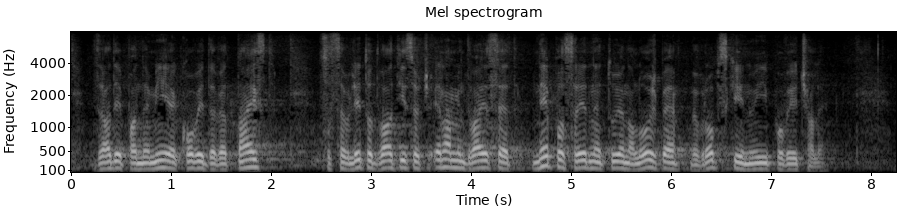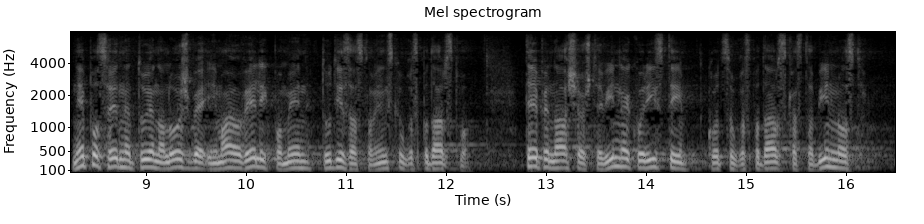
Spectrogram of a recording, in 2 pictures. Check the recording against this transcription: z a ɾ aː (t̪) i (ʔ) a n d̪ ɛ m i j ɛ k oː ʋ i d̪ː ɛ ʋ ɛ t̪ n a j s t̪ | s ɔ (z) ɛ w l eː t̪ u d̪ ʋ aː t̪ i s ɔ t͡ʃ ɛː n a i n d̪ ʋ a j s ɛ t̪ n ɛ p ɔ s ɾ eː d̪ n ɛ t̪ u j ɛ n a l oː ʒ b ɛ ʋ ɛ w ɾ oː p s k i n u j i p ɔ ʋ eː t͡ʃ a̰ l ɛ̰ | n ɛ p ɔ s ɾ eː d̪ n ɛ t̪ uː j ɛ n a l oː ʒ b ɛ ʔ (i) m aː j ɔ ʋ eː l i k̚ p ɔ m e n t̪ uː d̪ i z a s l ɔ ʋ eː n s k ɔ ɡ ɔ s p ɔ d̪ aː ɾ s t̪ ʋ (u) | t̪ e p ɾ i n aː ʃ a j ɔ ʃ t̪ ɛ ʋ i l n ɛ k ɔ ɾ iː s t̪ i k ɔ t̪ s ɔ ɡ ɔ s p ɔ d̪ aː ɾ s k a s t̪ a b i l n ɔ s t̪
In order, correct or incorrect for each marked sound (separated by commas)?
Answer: incorrect, incorrect, incorrect, correct, incorrect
